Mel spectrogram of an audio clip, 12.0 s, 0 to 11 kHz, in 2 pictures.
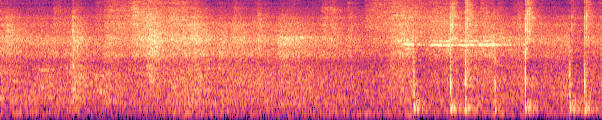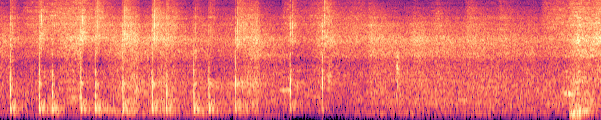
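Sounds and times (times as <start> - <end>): steady machinery noise: 0.0 - 12.0
sharp mechanical knocks: 4.1 - 9.4.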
